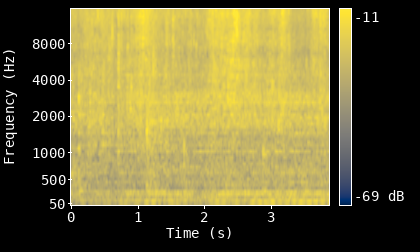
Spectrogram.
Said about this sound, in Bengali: আলুটা আমি দিয়ে দিলাম।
